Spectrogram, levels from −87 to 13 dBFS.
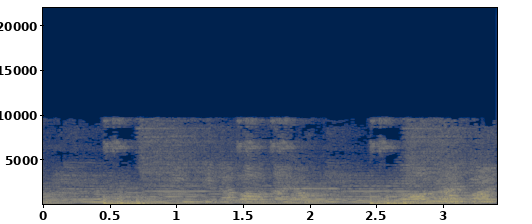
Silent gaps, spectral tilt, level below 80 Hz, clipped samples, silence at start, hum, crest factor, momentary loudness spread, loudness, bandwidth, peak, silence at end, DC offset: none; -5.5 dB/octave; -42 dBFS; under 0.1%; 0 s; none; 16 dB; 6 LU; -23 LUFS; 10 kHz; -6 dBFS; 0 s; under 0.1%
